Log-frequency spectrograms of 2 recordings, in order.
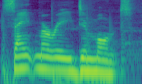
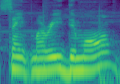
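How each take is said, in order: First: The name is said with English pronunciation. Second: The name is said with French pronunciation. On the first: The speaker calls it wrong. "I really do cringe every single time I hear someone say" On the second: The speaker calls it right. "if you don't say it like that, then you are wrong"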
